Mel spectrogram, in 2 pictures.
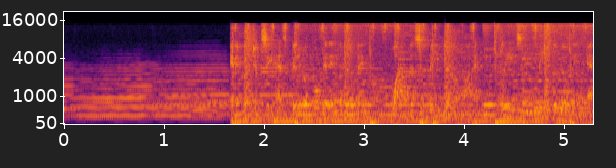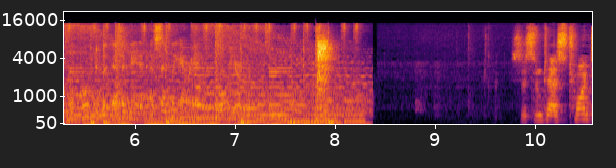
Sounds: music
speech

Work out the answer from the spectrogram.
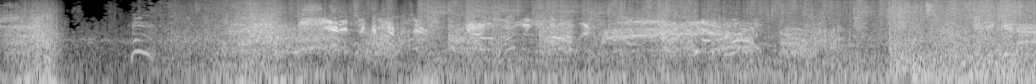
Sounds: speech

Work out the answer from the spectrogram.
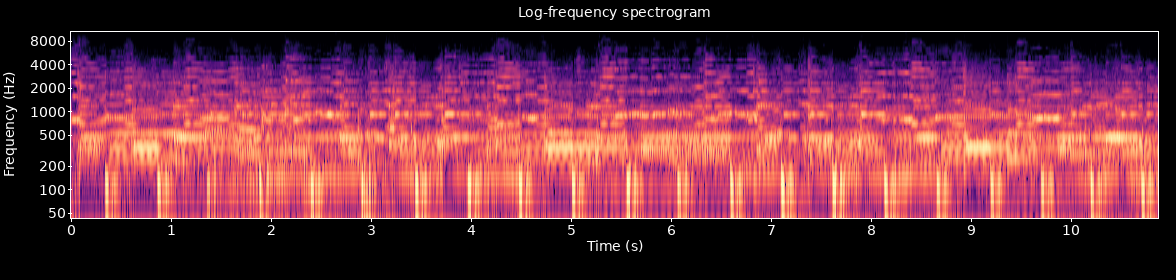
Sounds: violin
fiddle
music
musical instrument

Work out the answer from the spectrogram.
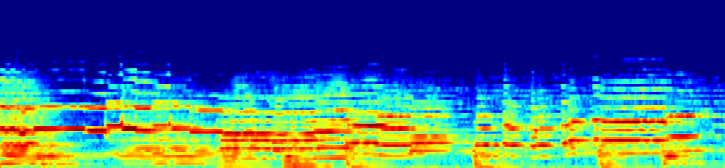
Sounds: playing clarinet

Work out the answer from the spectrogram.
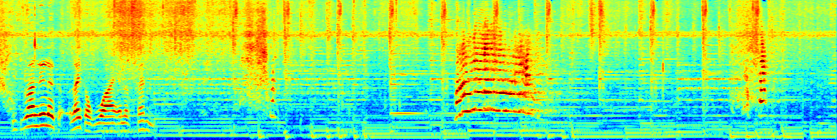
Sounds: elephant trumpeting

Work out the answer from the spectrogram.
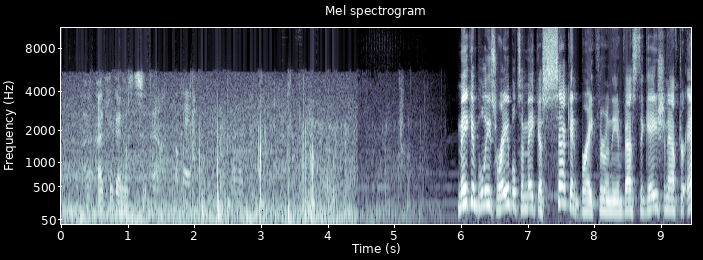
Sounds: speech

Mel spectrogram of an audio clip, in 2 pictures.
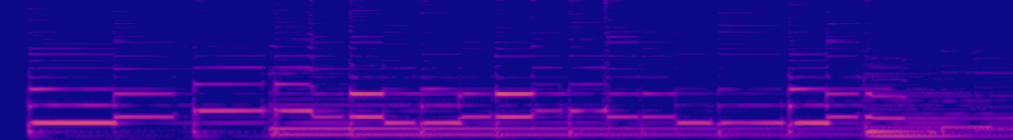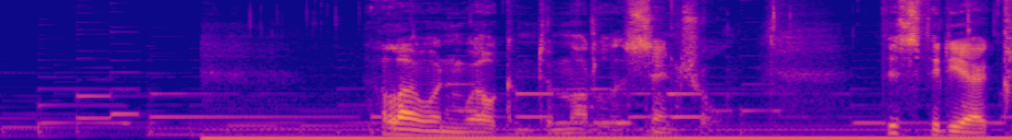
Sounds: acoustic guitar

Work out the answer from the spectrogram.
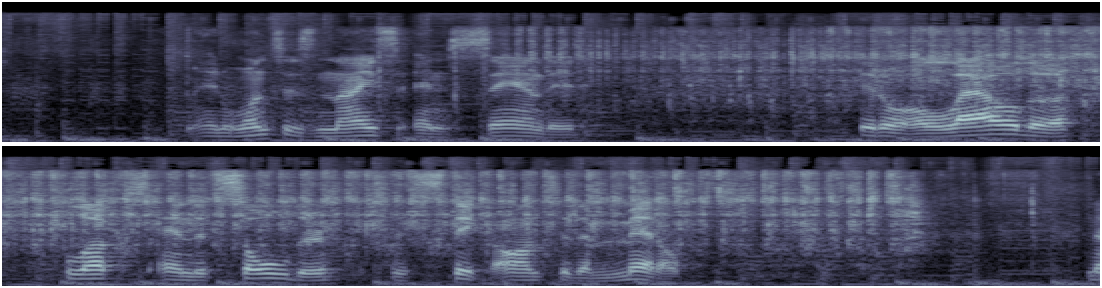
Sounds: speech
music
inside a small room

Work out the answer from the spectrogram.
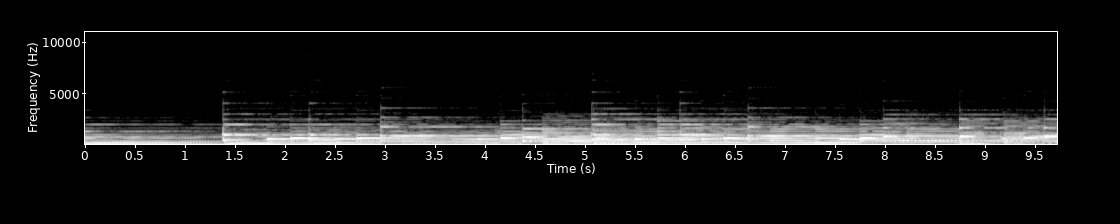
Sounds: music

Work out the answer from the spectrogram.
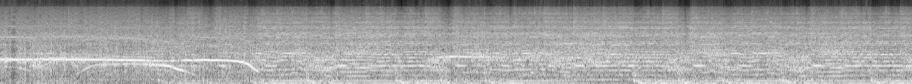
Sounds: bellow
music

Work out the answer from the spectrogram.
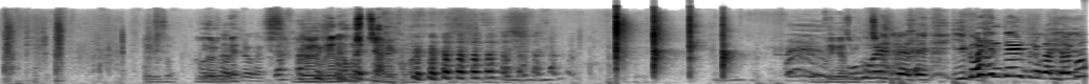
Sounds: speech

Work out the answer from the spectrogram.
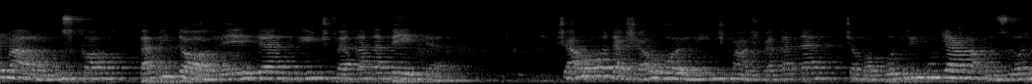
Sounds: speech

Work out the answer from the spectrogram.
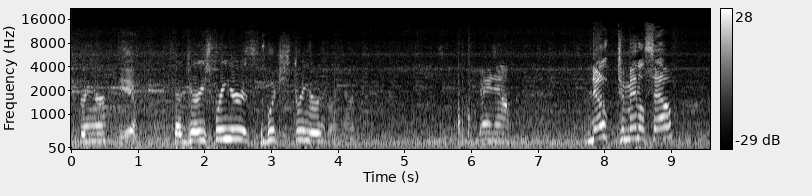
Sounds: speech
music
field recording

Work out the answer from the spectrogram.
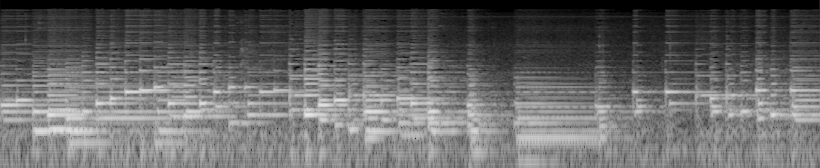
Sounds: music
musical instrument

